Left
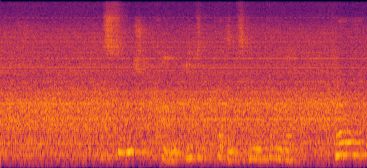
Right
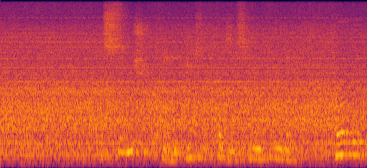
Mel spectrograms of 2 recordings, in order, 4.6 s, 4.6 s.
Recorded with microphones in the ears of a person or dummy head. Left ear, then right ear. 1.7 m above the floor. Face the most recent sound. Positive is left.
turn(degrees=5)  # may be behind; listen again after turning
